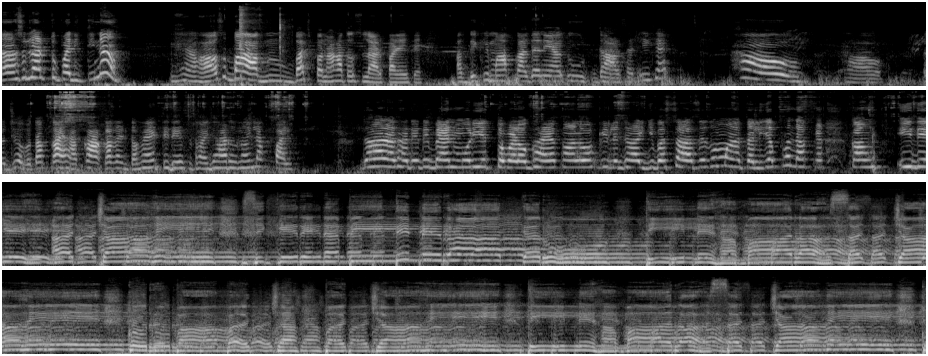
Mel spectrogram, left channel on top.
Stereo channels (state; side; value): different; both; correlation 0.00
